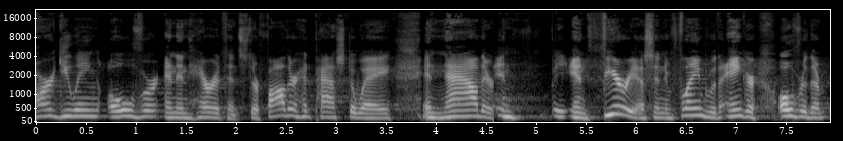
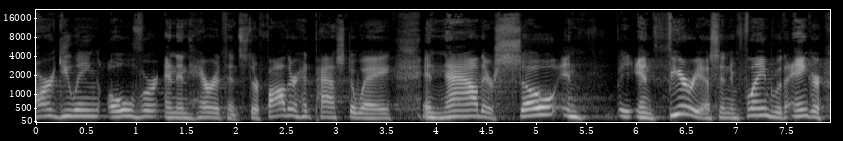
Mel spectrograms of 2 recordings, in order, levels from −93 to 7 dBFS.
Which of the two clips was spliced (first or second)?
first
